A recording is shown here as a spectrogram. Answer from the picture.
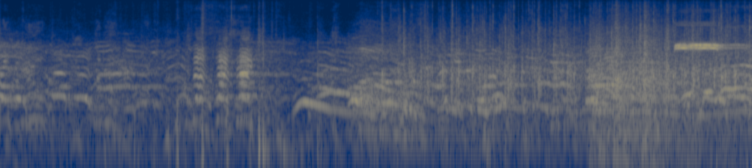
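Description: Footballers shouting and calling to each other on the pitch, with a sharp thud of the ball being struck about three and a half seconds in. Louder shouting and cheering follow from players and spectators, and a short, high referee's whistle sounds near the end.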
